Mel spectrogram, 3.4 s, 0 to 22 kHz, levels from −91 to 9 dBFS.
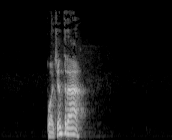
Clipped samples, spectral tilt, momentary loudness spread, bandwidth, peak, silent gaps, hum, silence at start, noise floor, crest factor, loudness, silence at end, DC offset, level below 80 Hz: under 0.1%; -6.5 dB/octave; 12 LU; 16 kHz; -2 dBFS; none; none; 0.95 s; -82 dBFS; 20 dB; -17 LUFS; 1.75 s; under 0.1%; -68 dBFS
